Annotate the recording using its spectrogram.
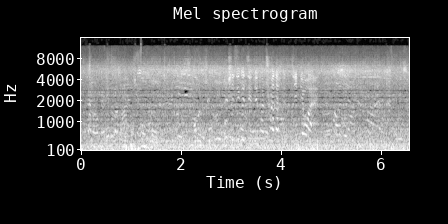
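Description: Indistinct voices over steady background noise, too unclear to make out words.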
